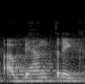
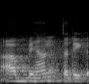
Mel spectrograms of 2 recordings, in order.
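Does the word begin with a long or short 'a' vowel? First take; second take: long; long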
